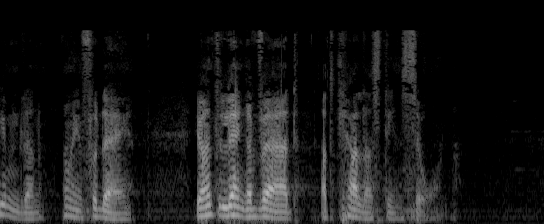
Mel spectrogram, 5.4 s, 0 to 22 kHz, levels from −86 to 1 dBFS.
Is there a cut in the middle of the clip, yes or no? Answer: no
